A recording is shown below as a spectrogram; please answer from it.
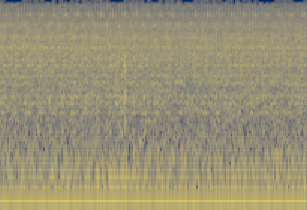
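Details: Engine misfire from a faulty spark plug lead, one cylinder not firing: uneven, lumpy idle with a loping beat under the engine drone, before ignition coil, plug cable and spark plug replacement.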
